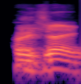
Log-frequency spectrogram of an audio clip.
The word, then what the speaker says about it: Page: To our audience who's watching now or in the future, Phil Page, Phil, I'm going to get your last name wrong. I apologize. Page, right?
